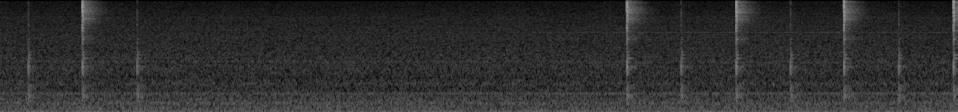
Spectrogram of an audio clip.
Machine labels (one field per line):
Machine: valve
